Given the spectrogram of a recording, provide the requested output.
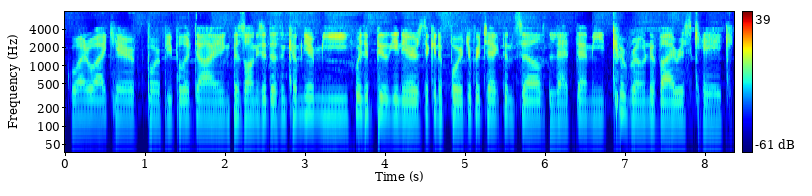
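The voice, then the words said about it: Imitates another person's voice. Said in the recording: “a pretty dead-on impression ... that good of an impression ... Trump impressions”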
